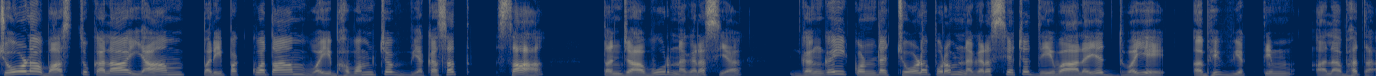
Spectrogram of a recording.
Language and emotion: Sanskrit, neutral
